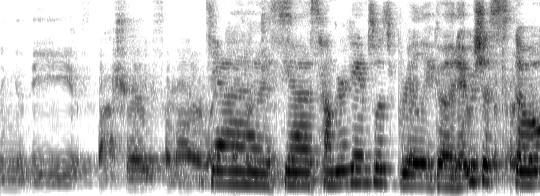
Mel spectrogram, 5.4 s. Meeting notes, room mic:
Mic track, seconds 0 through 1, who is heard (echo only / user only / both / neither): echo only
